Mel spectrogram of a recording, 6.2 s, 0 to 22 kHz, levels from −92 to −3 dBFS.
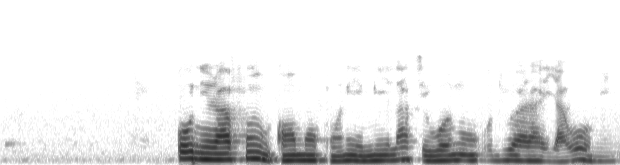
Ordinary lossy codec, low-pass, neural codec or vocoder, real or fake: none; 5.4 kHz; autoencoder, 48 kHz, 128 numbers a frame, DAC-VAE, trained on Japanese speech; fake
